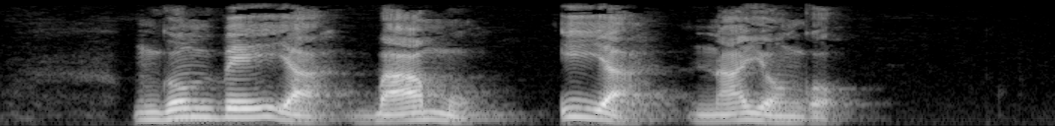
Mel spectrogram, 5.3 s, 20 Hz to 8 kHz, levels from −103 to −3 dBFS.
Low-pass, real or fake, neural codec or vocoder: 7.2 kHz; real; none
